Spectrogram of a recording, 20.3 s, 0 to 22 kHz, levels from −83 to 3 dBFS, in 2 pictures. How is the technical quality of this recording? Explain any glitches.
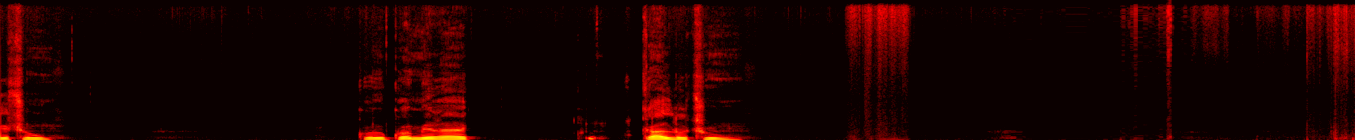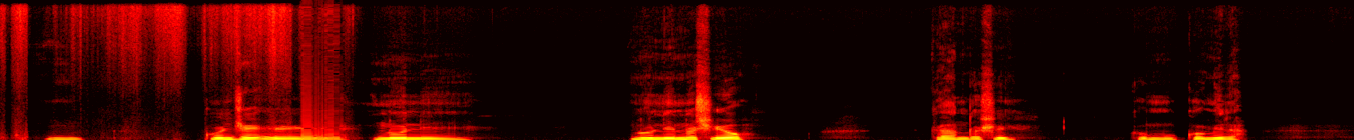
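Two stretches of robotic sound from repeated short buffers, at 7.43 to 8.97 s and 12.42 to 12.75 s. The speech turns into a rigid, metallic buzz at 188 Hz, likely from audio arriving late while the last roughly 5 ms chunk keeps looping and most real audio gets skipped.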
